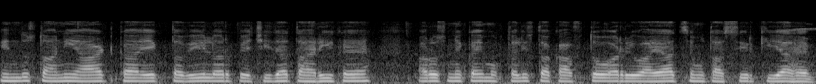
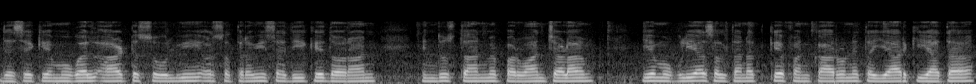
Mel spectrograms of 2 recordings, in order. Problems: constant background noise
